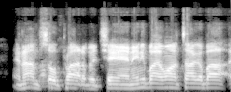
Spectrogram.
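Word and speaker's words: Achane: give me okay well that's how you pronounce pronounced a Chan yeah CH if anybody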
